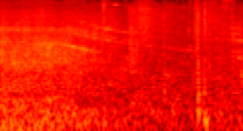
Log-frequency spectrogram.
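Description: A jet airliner's engines roar and whine as it comes in to land.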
